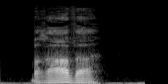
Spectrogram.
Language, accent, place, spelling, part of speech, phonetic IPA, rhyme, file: German, Germany, Berlin, braver, adjective, [ˈbʁaːvɐ], -aːvɐ, De-braver.ogg
- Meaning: 1. comparative degree of brav 2. inflection of brav: strong/mixed nominative masculine singular 3. inflection of brav: strong genitive/dative feminine singular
